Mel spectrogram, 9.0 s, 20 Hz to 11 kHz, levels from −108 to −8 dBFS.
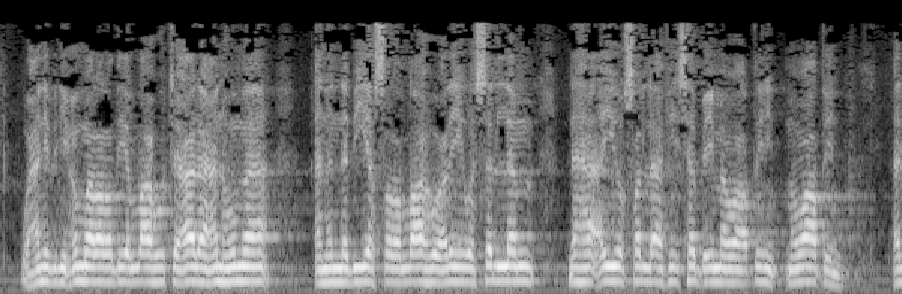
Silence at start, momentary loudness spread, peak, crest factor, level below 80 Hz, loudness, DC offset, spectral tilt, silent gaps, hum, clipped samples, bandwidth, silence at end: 0.2 s; 9 LU; -4 dBFS; 16 dB; -58 dBFS; -20 LUFS; under 0.1%; -6 dB/octave; none; none; under 0.1%; 8.8 kHz; 0 s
